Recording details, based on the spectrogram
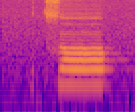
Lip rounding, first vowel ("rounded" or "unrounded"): rounded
